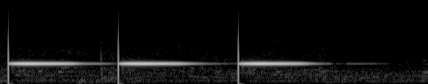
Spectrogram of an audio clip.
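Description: Three identical ringing chime tones about a second apart, each starting sharply and fading away: a legislative chamber's signal that a roll-call vote is opening.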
